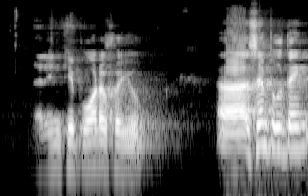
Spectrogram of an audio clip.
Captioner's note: none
